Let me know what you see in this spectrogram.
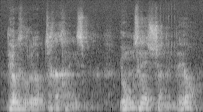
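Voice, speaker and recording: A man's voice: lowish voice, expressive, very fast, dark tone. Emphatic male preacher in an echoey hall. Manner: emphatic, asks the congregation questions. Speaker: pastor. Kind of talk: sermon. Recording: echoey room from a distance.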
